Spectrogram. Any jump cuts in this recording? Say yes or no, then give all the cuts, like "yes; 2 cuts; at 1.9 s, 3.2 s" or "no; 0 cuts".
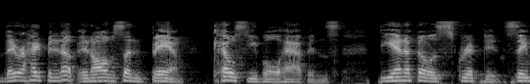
no; 0 cuts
